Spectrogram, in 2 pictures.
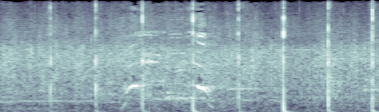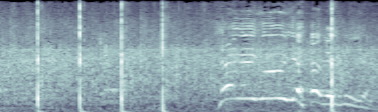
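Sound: audience clapping hands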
